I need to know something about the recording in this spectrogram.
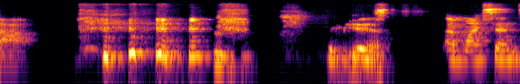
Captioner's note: laughing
